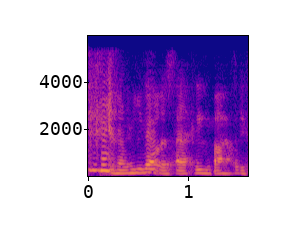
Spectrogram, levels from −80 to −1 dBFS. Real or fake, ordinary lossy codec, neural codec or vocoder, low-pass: fake; none; codec, 16 kHz, 1 kbps, FreqCodec, smaller model; 5.4 kHz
